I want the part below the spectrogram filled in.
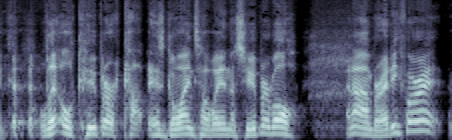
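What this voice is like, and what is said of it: Put-on Scottish accent. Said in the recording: “sliding into a Scottish accent.”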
